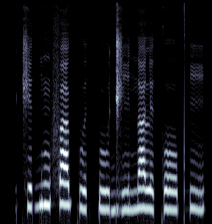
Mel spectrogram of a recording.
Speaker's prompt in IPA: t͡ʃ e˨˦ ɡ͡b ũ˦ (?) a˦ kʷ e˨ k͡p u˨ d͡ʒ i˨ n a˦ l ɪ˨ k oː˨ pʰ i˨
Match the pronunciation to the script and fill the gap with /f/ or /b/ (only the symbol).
f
